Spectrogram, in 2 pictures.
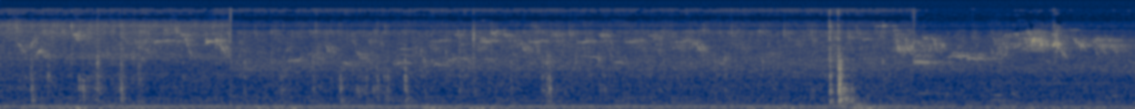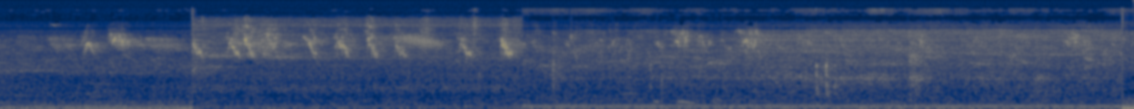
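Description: Small birds chirping and tweeting over a steady low rumble of outdoor background noise. There is a brief louder sound about eight seconds in, and a denser run of chirps a little past the middle.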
